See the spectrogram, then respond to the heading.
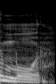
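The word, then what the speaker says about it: more: पे उच्चारण करना है र के रूप में इ का उच्चारण होगा नहीं तो ये आपका मोर हो गया और मोर का मतलब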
